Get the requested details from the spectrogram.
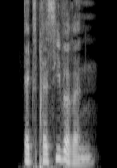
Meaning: inflection of expressiv: 1. strong genitive masculine/neuter singular comparative degree 2. weak/mixed genitive/dative all-gender singular comparative degree
- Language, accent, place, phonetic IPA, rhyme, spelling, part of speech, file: German, Germany, Berlin, [ɛkspʁɛˈsiːvəʁən], -iːvəʁən, expressiveren, adjective, De-expressiveren.ogg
